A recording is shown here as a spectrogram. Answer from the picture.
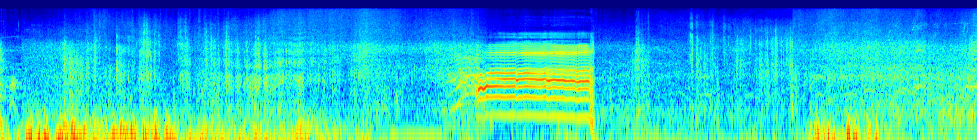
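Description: Wind rumbling on the microphone over the water, and about six seconds in a person's long held shout at one steady pitch, lasting about a second and a half.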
